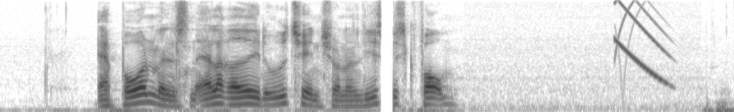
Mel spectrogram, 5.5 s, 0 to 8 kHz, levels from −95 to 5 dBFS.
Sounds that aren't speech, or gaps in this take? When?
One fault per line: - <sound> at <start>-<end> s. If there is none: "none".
- dropout at 2.9-3.0 s
- chirp at 4.6-5.1 s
